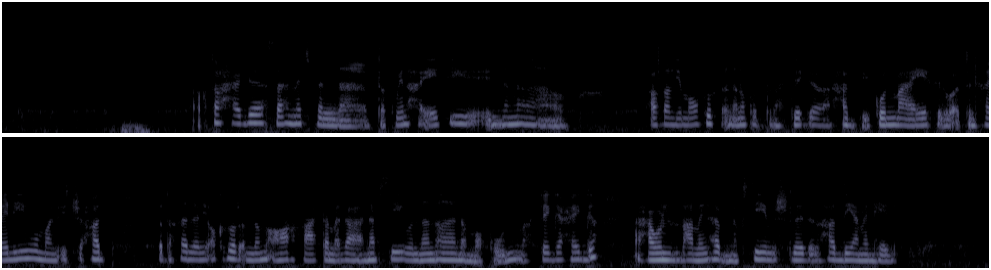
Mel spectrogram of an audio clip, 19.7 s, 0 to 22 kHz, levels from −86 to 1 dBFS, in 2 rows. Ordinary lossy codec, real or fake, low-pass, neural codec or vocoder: none; fake; none; codec, 16 kHz, 1 kbps, X-Codec, HuBERT features, trained on LibriSpeech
